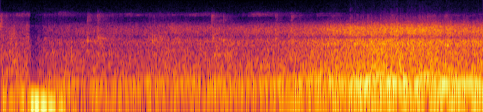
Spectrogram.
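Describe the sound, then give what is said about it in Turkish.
A car roars past at speed, its engine noise and broad road rush swelling louder toward the end, with no voices present. “E işte bak bu giden iyiydi. O, çok hızlı gidiyordu bu.”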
